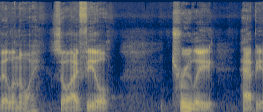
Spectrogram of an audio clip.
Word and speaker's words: Illinois: in my class to stop pronouncing the S on the end of Illinois so I feel truly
